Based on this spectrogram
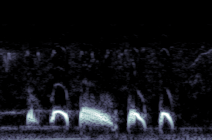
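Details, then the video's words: A spotted dove, tekukur BL type, uttering a run of five coos: short first note, hooked rising coo, long coo, then two more arched coos, with low rumbling in the background. "Tekukur BL suara sanji"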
